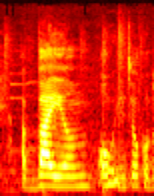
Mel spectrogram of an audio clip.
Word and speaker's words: Biome: So if you don't know how to pronounce it that's all right but if you want to know how I would pronounce it it will be a biome.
